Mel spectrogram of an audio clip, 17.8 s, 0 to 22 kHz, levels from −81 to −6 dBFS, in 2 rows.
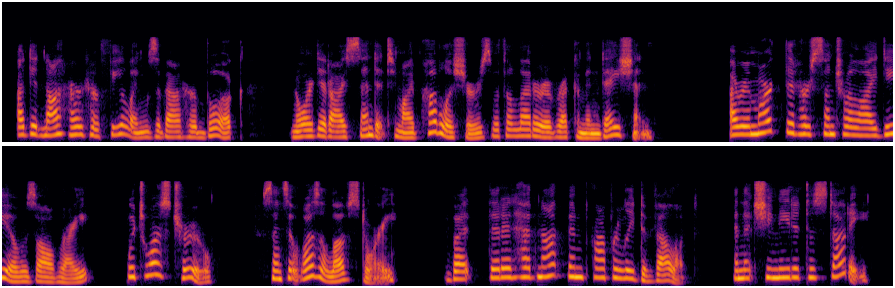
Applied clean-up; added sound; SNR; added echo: neural mask model DeepFilterNet 3.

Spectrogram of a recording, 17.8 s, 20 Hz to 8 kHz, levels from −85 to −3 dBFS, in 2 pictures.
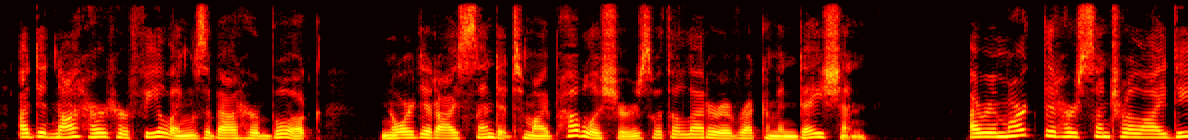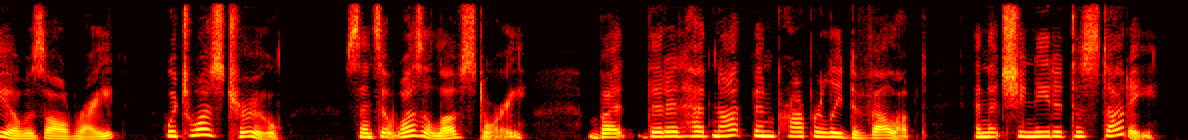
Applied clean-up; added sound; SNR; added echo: none; none; none; none.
